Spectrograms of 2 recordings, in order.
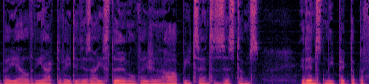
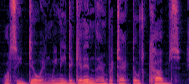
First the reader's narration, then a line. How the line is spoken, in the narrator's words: she snarled in a low voice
